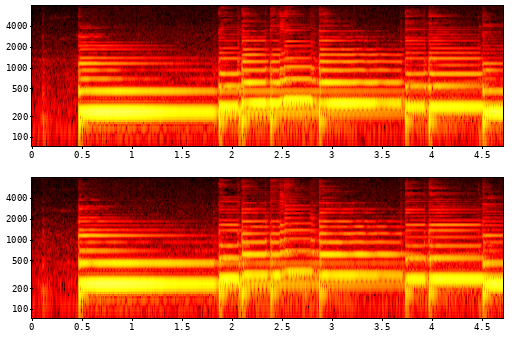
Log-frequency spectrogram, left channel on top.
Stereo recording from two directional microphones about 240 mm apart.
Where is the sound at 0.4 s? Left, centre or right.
Centre.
